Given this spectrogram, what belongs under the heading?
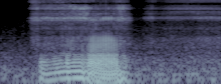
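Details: Bulldog napping and snoring loudly: one loud rattling snore that flutters as it peaks, then fades into quiet breathing.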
